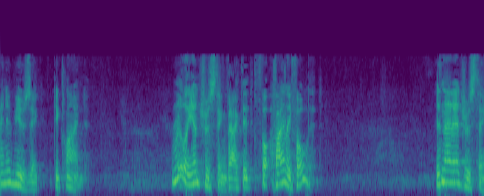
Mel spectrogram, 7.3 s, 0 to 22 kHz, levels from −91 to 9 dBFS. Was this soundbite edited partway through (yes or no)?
no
